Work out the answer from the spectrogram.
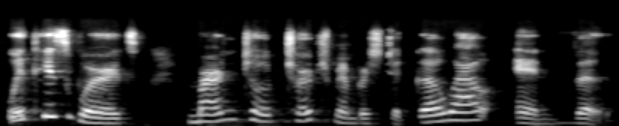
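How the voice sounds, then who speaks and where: A woman reading a children's picture book aloud as a story time host, with expressive, deliberate phrasing for young listeners. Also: medium pitch.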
